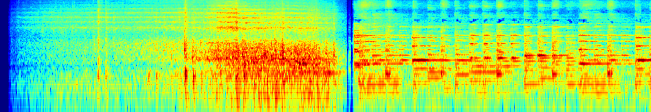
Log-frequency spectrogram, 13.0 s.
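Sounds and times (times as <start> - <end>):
electric train running on track: 0.2 - 13.0
wheels clicking over rail joints: 1.7 - 6.9.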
